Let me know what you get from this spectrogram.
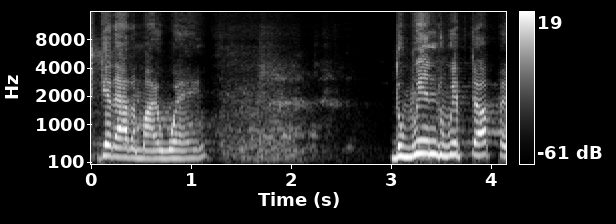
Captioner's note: audience laughing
